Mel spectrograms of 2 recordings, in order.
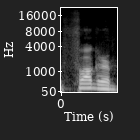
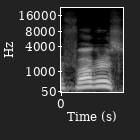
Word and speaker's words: Fugger: A Fugger bank. Run by the Fugger family. Fugger. The Fuggers. Probably not pronounced like that, because it's German, but it's funnier to say Fugger.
